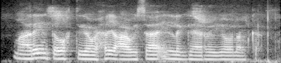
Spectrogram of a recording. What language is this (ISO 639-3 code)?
som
